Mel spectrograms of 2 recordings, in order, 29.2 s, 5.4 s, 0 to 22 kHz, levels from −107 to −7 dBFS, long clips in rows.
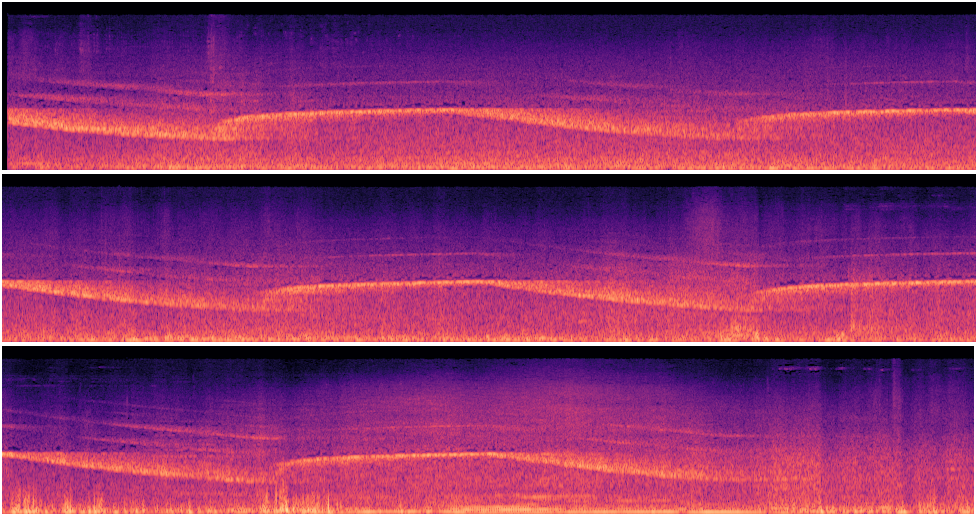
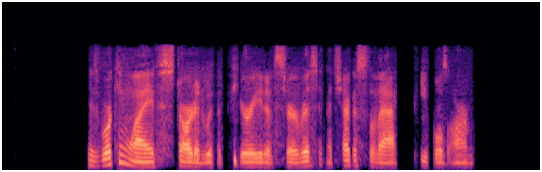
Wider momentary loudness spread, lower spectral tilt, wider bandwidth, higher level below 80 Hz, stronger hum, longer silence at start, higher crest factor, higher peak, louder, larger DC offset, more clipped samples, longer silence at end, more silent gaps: second, 5 LU vs 11 LU; first, -6.5 dB/octave vs -4.5 dB/octave; first, 10.5 kHz vs 8 kHz; first, -34 dBFS vs -72 dBFS; neither; second, 0.05 s vs 0.85 s; about the same, 18 dB vs 22 dB; about the same, -10 dBFS vs -10 dBFS; about the same, -29 LUFS vs -31 LUFS; neither; neither; second, 0 s vs 0.65 s; second, none vs 2.21-2.26 s, 3.96-4.12 s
